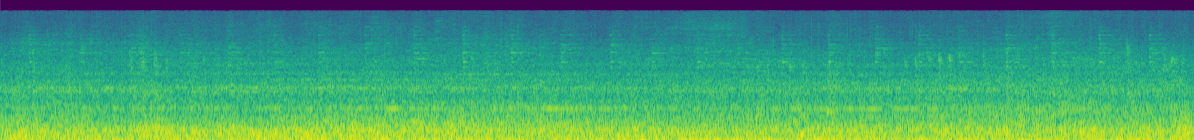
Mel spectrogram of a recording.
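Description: Loaded coal train's hopper cars rolling past at close range: a steady, loud rumble of steel wheels on the rails, with a faint thin whine in the middle.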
